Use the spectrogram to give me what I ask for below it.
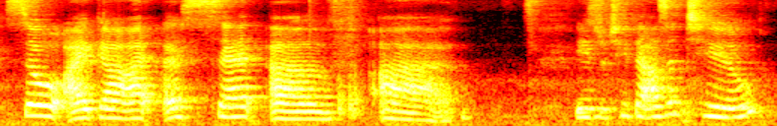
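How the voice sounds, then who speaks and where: A woman chatting casually about her thrift finds, rambling and excitable with lots of fillers, at a table at home. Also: mid-range voice, slow, reverberant, slight background noise. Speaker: thrift haul vlogger. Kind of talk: casual chat. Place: small home room at a table.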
